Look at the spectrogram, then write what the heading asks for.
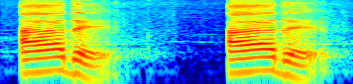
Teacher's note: দালটা কলক হরফ ধাক্কা দিয়ে পড়তে হবে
